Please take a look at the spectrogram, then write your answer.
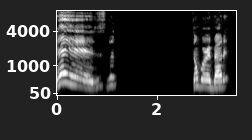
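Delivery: high-pitched mock placating; imitated "easy now" interjection. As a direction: jump in to calm him down, hammed up. Acted Jericho calming down a tantrum.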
